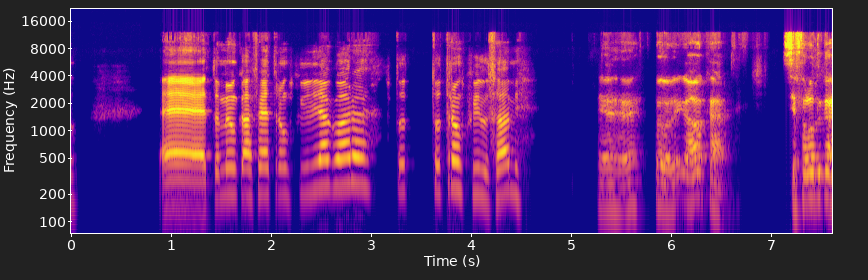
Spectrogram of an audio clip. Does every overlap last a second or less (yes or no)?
yes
